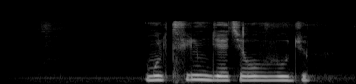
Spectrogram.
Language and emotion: Russian, neutral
